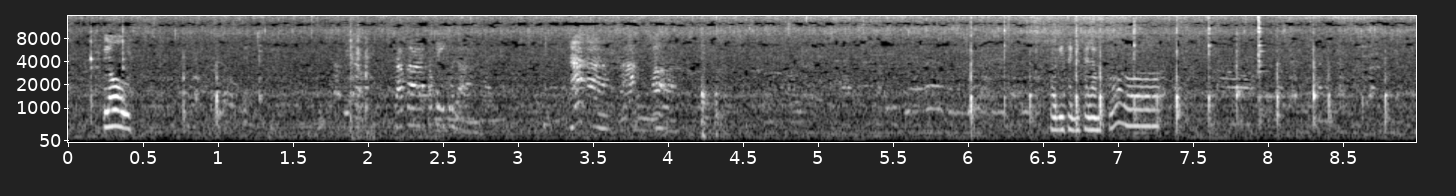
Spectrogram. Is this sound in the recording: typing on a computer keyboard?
no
